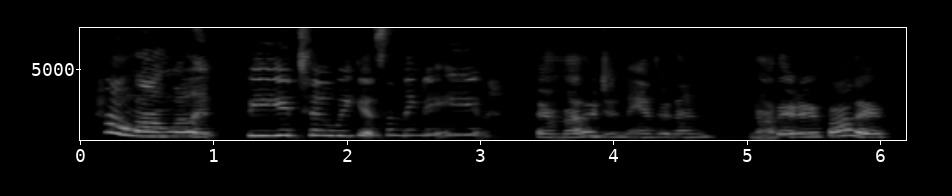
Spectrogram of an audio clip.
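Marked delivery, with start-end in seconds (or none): 0.1-3.0 put-on high, louder child voices; small foxes. Hungry cubs begging parents for food, high. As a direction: plead like hungry little cubs.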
